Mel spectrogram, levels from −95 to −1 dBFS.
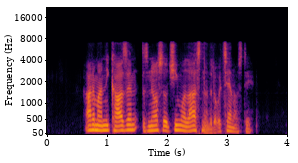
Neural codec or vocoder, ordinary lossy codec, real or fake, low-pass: codec, 16 kHz, 0.5 kbps, X-Codec, HuBERT features, trained on LibriSpeech; none; fake; 7.2 kHz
